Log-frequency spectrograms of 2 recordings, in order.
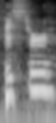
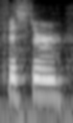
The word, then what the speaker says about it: Pfister: of the screen it's uh I believe it's pronounced Fister it's p-f-i-s-t-e-r and it actually took me a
